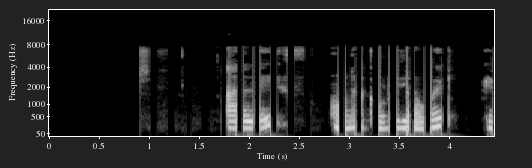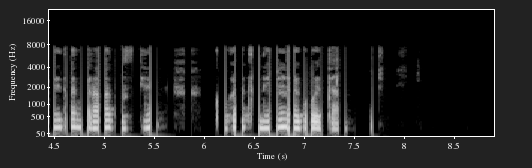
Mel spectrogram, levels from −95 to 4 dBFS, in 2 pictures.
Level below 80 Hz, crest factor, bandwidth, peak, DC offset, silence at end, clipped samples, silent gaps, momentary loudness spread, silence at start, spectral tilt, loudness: -46 dBFS; 20 dB; 7.6 kHz; 0 dBFS; under 0.1%; 1.55 s; under 0.1%; 1.02-1.07 s, 1.18-1.24 s, 1.51-1.59 s, 2.56-2.61 s, 2.73-2.78 s, 4.24-4.32 s, 5.81-5.86 s, 5.97-6.03 s; 16 LU; 0.9 s; -7.5 dB/octave; -18 LUFS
